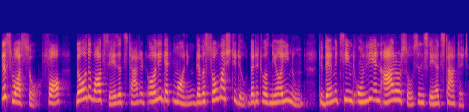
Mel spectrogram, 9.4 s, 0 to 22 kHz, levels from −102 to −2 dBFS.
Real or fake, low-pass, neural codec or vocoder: fake; 7.2 kHz; codec, 16 kHz, 2 kbps, FunCodec, trained on Chinese and English, 25 frames a second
